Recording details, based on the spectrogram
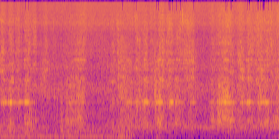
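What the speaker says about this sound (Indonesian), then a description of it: "sekarang kita masukkan terigu langsung semuanya dan kita aduk" A spoon scrapes and stirs flour into melted fat for a roux in a pan while cooking a French chicken dish, steady rhythmic rasping strokes with a soft sizzle underneath and no talk.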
